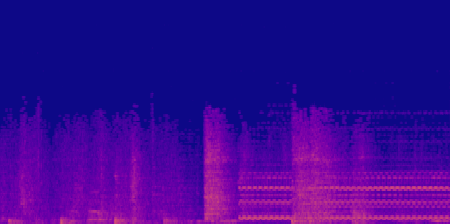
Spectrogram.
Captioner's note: telephone rings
